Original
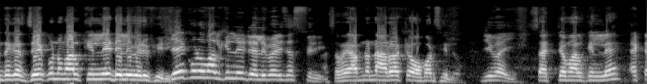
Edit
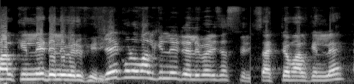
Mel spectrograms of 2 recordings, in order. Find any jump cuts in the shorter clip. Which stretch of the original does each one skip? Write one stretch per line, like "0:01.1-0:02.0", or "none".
0:03.1-0:05.2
